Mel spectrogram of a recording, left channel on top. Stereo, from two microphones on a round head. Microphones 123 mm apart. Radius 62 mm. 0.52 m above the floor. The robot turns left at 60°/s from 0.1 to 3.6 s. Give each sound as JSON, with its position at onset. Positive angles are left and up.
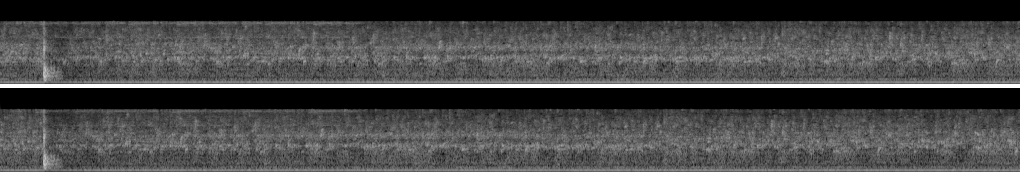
{"t": 0.4, "sound": "a thud", "side_deg": -5}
